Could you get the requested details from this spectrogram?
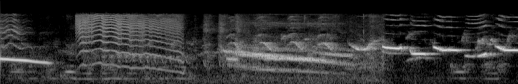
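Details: Silver-eared laughingthrush song: a falling whistle, then a harsh buzzy rattle and a sweeping chattering phrase, ending in a series of clear rising and falling whistled notes.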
